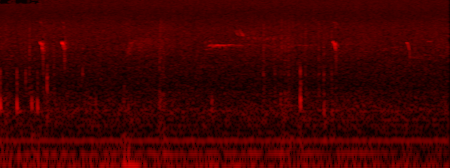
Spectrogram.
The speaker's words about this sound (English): I'm pointing towards a wild bird. It's down the hollow. Straight west.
